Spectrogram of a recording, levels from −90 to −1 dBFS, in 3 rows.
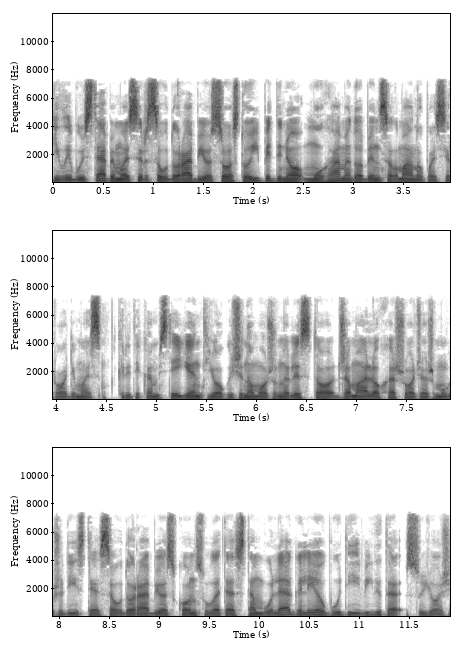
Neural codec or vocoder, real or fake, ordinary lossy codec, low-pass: none; real; MP3, 48 kbps; 7.2 kHz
